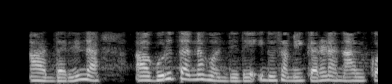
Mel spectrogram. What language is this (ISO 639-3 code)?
kan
